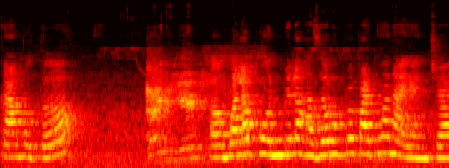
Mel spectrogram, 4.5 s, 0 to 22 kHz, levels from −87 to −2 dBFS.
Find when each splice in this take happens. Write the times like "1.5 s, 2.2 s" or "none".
none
